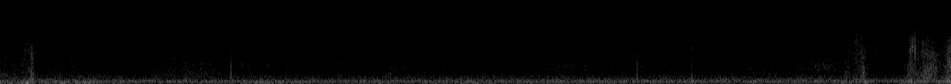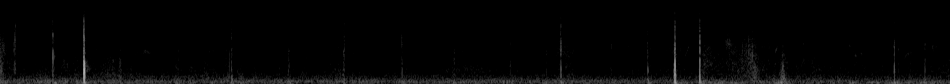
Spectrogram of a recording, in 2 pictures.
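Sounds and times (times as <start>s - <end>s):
steady low hum: 0.0s - 19.0s
light taps on head: 16.0s - 17.4s.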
